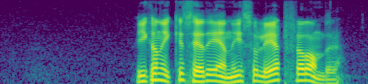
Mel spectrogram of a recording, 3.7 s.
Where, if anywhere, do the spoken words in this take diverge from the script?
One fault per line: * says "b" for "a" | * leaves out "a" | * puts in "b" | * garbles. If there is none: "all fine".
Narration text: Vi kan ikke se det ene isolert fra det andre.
all fine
